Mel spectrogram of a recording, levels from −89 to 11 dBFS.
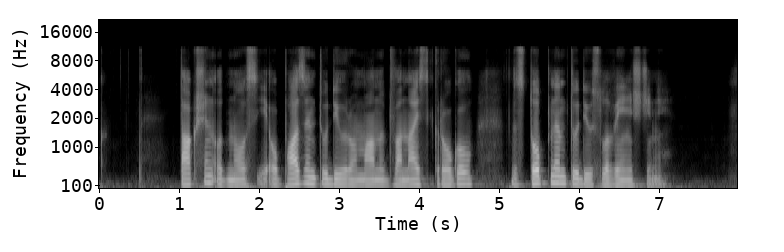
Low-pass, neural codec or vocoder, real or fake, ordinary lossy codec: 10.8 kHz; codec, 24 kHz, 1.2 kbps, DualCodec; fake; none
